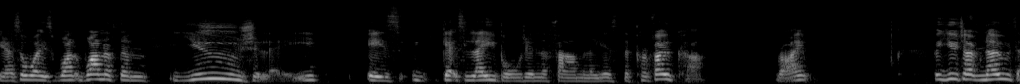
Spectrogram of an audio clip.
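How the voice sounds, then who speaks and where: A woman at medium pitch with ordinary pitch variation, a fairly slow pace, long, frequent pauses and big swings in loudness. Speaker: parenting coach. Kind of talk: vlog talk. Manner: halting.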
